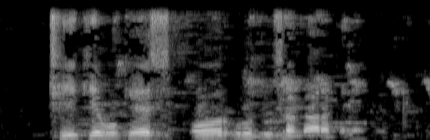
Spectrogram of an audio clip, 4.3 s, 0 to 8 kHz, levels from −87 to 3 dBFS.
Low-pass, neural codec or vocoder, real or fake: 7.2 kHz; none; real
